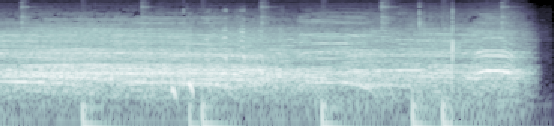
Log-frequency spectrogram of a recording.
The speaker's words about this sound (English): You know, whoever said that last boo, that was a vibe. The House erupted with booing on Wednesday as Greene took the floor to air her grievances and force a vote on whether or not Johnson should keep his speakership.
